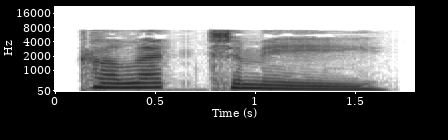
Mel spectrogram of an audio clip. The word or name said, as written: colectomy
